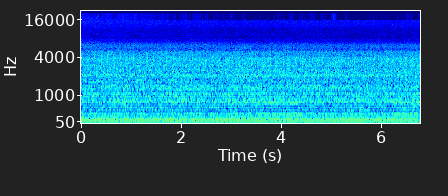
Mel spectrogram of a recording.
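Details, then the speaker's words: Triumph Stag V8 with Stromberg CD175 carbs after fault fixing, during air-balance tuning, idling. Smooth even idle, steady low rumble, no misses or hunting; sounds far better, carbs well balanced, though revs rose after revving, suspected overall air issue. "Oh, that sounds a million times better. A million times better."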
